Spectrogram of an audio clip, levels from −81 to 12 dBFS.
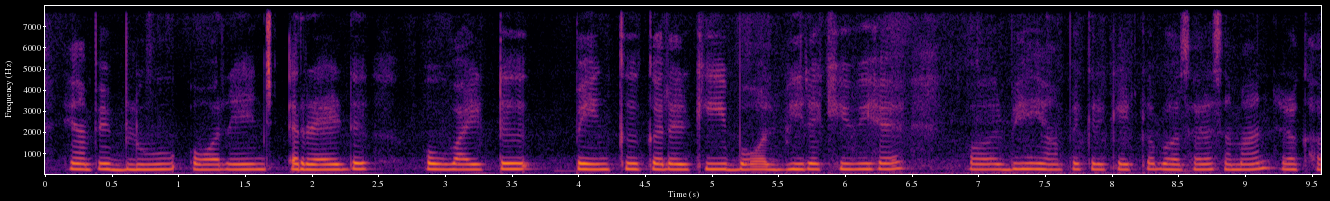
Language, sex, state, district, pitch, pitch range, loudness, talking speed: Hindi, female, Andhra Pradesh, Visakhapatnam, 255 Hz, 250-265 Hz, -23 LUFS, 140 wpm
